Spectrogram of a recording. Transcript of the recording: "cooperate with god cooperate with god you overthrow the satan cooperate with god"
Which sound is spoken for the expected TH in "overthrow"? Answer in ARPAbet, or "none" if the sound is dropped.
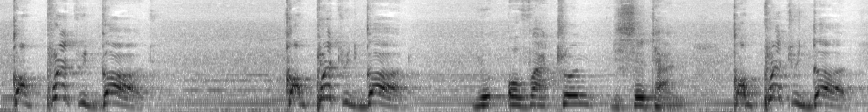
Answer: T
